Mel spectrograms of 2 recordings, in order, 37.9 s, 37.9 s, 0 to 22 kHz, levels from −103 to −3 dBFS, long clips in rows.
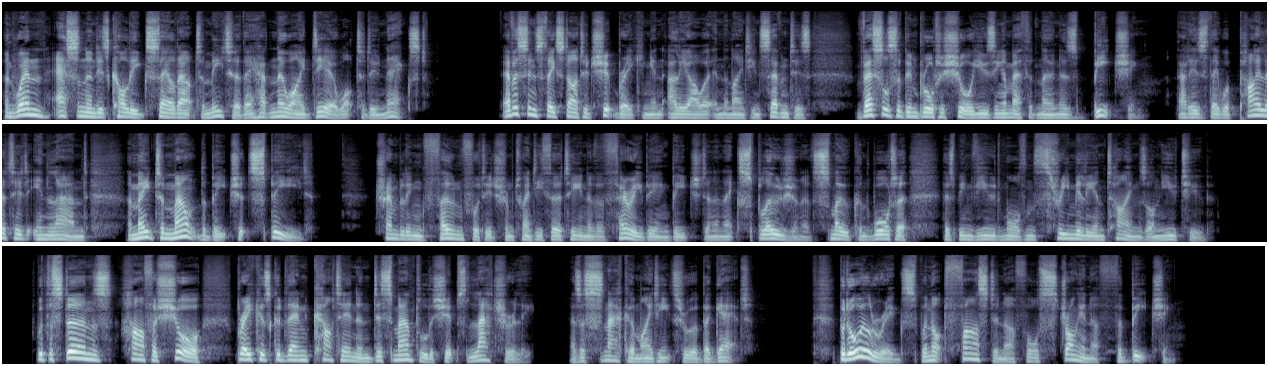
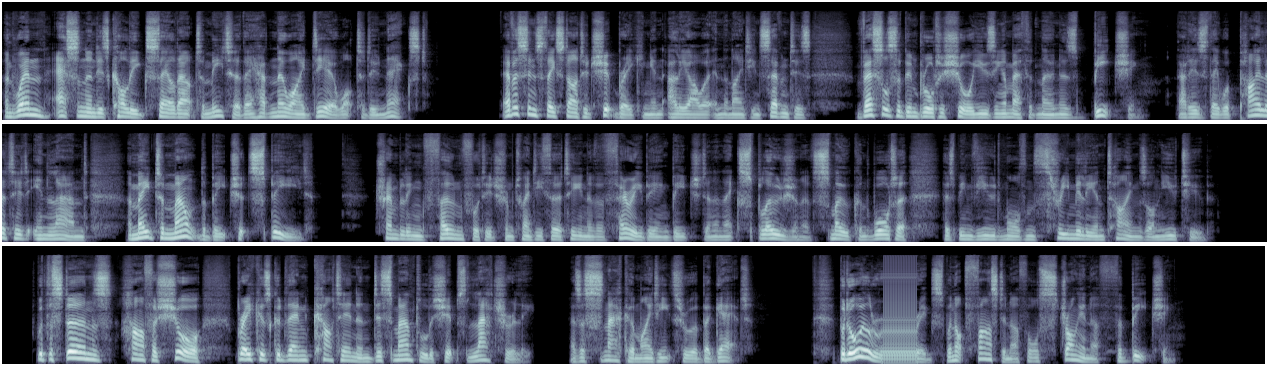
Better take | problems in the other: first | audio freezing; at 34 s

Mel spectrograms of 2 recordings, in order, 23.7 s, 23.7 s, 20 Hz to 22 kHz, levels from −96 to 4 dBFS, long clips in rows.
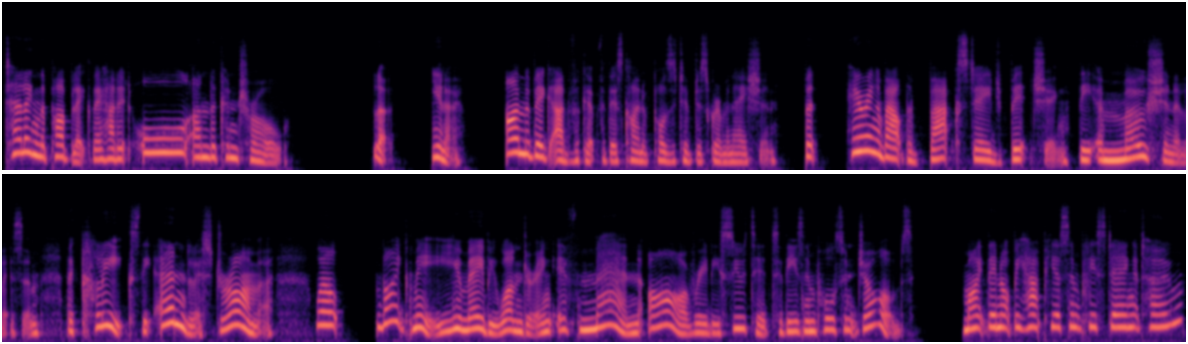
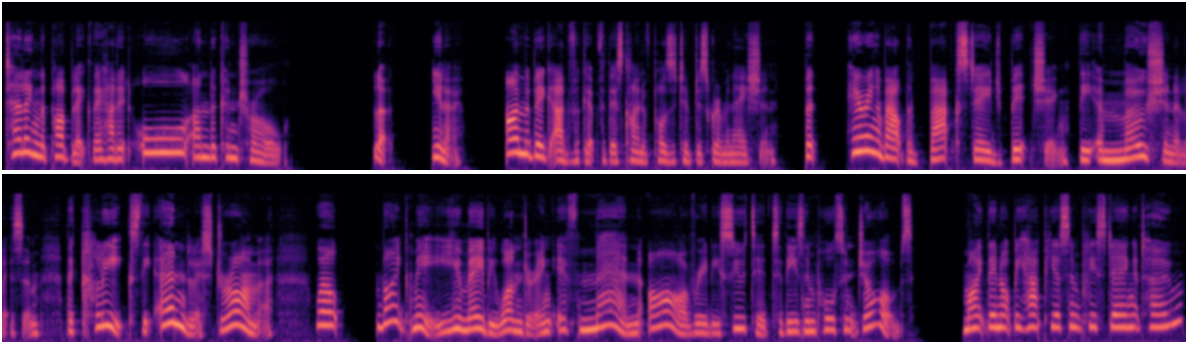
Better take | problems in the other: second | muffled; very; fading above 2.5 kHz

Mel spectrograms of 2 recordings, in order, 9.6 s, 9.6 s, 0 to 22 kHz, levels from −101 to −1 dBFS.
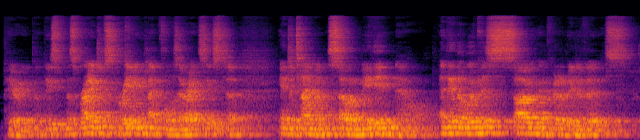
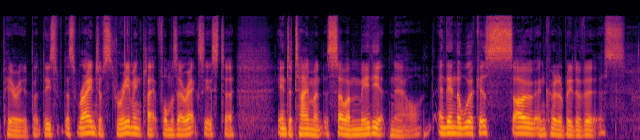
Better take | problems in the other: second | off-mic speech; far // room echo; strong; dies away in 1.2 s

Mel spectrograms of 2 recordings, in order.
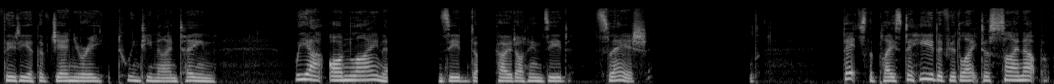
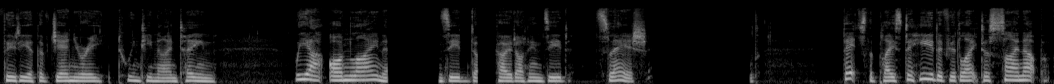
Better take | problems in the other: neither | audio cutting out; at 4 s for 0.5 s, at 5 s and at 6.5 s for 1 s; the same in both

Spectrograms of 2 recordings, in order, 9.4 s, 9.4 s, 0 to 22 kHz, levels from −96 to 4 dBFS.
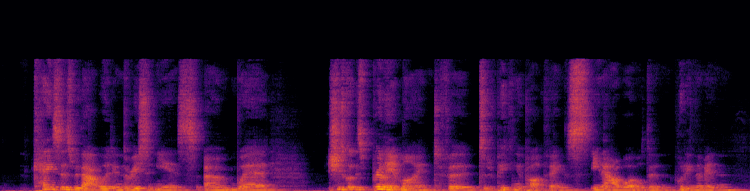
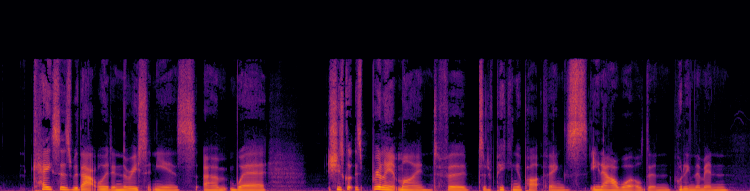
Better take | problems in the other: second | off-mic speech; far // room echo; slight; dies away in 0.4 s

